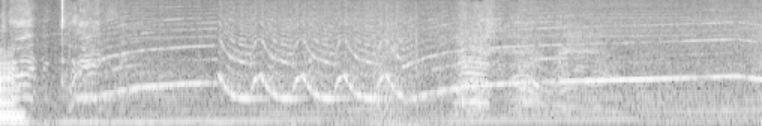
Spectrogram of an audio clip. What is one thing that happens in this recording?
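A police siren wails, rising in pitch.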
